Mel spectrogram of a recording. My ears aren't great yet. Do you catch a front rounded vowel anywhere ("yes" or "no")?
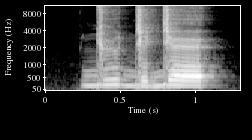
yes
